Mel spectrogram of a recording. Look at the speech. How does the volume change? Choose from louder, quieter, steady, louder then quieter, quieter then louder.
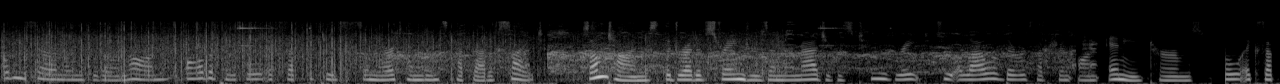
louder then quieter.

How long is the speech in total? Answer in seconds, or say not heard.
13 s.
